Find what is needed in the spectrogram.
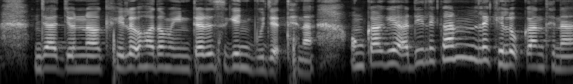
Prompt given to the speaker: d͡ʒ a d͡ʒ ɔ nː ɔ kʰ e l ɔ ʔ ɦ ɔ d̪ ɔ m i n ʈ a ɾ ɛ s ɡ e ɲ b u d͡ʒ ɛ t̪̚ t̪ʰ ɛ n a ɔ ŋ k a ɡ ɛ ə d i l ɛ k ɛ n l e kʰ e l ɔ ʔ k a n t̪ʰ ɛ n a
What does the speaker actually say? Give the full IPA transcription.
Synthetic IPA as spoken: d͡ʒ a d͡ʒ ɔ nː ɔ kʰ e l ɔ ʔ ɦ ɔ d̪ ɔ m i n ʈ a ɾ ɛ s ɡ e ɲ b u d͡ʒ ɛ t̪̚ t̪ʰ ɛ n a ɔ ŋ k a ɡ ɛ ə d i l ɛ k a n l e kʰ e l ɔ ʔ k a n t̪ʰ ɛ n a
